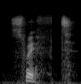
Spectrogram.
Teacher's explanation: So with names like Taylor Swift, the T in Swift, don't make that one glottal. That will always be true T.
